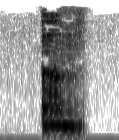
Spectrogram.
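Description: A single loud throat clearing, a short rough voiced burst lasting about half a second, with quiet before and after and no talking.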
